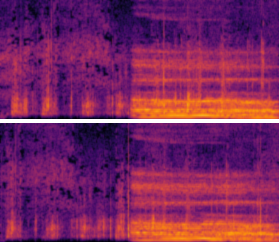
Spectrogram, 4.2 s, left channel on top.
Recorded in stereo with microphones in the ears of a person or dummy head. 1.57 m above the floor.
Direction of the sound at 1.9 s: 35° right (ahead or behind).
